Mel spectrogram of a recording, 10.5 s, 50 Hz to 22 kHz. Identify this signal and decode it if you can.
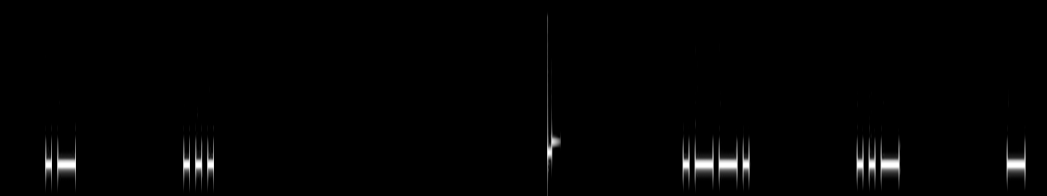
Morse code, heard as a keyed tone, about 20 wpm, spaced as for 7 wpm, 700 Hz. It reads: AS PUT
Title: 6x Character Spacing - Top 200 Words - 20wpm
